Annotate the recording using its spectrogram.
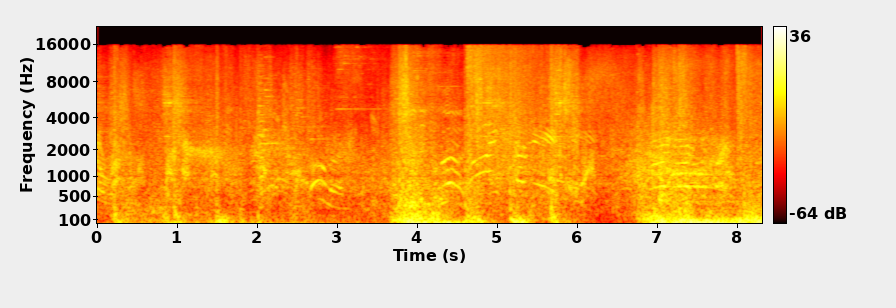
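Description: Heavy weapon blows thud and crash in a fierce fight.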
